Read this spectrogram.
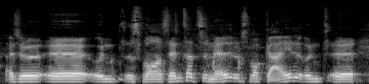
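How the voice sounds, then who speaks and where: A man's voice: mid-range voice, fairly even intonation, unhurried, darkish tone. A middle-aged man with a Saxon German accent, co-hosting a podcast in loose, enthusiastic chat full of fillers. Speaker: podcast co-host, DJ. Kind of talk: casual chat.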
